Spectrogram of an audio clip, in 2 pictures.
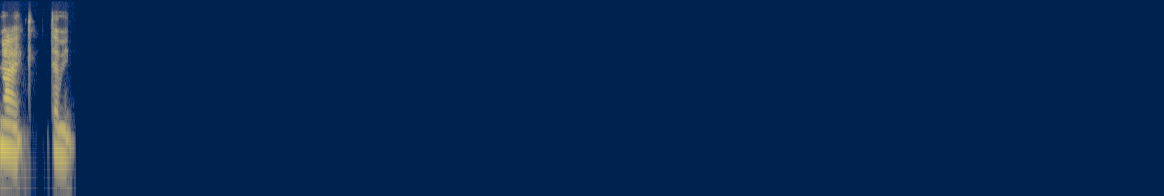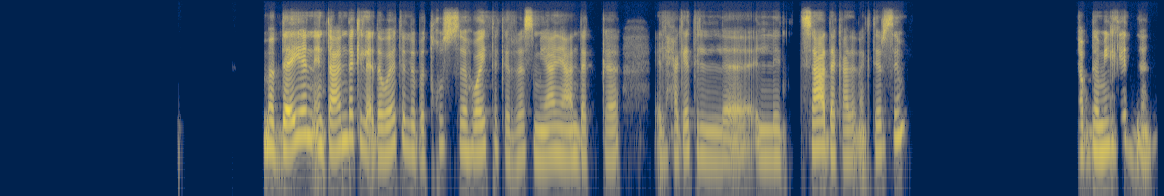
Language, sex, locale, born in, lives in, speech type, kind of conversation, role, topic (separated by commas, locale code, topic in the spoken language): Arabic, female, ar-EG, Egypt, Egypt, conversation, advice, advisor, إزاي أقدر أخصص وقت في يومي من غير تكنولوجيا؟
